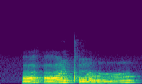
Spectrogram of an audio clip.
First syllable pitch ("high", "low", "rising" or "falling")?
rising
